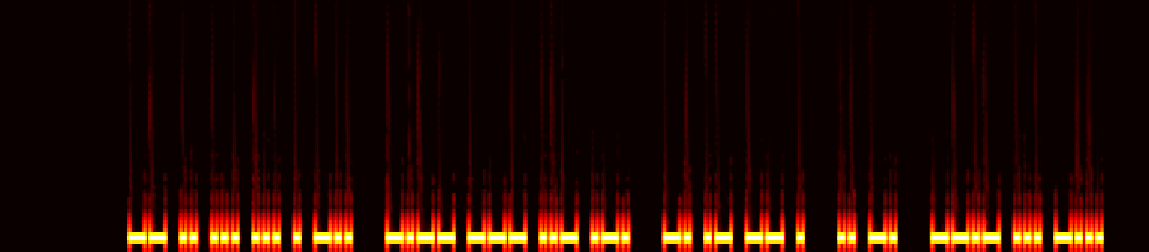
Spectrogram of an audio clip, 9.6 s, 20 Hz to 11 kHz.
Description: Morse code, heard as a keyed tone, about 28 wpm, 700 Hz. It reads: MISSED YOUR NAME IN QSB
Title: Common QSO Phrases 28wpm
